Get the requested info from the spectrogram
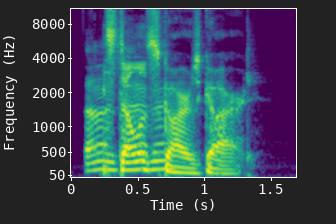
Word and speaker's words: Stellan Skarsgård: Stellan Skarsgård.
